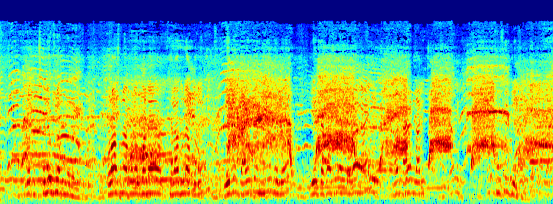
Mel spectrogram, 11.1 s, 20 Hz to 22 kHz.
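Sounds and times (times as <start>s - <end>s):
crowd shouting and screaming: 0.0s - 11.0s.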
